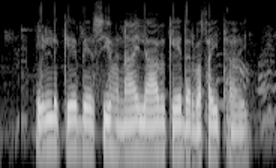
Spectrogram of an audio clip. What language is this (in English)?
Magahi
